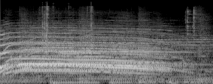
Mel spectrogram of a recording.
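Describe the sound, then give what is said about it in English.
Studio audience in New York City cheering and whooping on a Monday morning television show, a loud, steady roar of voices that tapers off slightly at the end. “Look at all those smiling faces. Hello. Girls trips and birthdays and anniversaries. That's it. That's a good Monday crowd.”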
